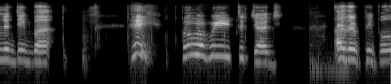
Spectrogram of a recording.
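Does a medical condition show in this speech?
Yes: cerebral palsy; hamstring treatment.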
